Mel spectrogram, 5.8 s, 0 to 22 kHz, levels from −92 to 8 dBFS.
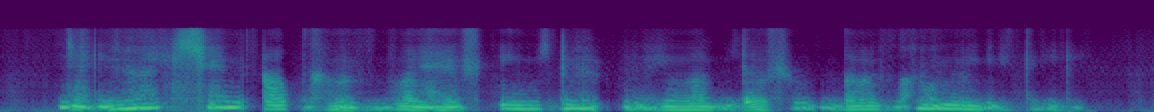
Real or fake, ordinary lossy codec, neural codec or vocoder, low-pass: fake; none; codec, 16 kHz, 0.5 kbps, FreqCodec, smaller model; none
